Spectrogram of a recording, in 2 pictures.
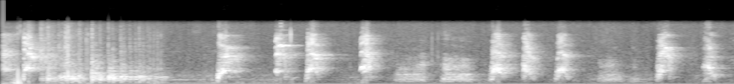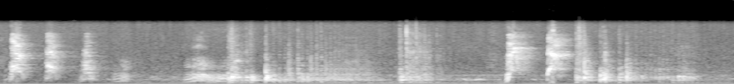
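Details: A Golden Retriever puppy, unsure what to make of a milk jug, gives a run of short, sharp, high barks in quick bursts.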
